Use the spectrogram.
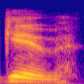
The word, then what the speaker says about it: give: Next up is the word give. Okay, so instead of saying give its best, okay, so it's give its. Okay, so he wanted to give it his best shot. Give, the E is silent.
